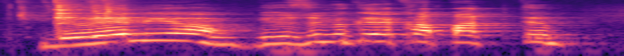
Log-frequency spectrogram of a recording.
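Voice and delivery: shouting, high and loud.

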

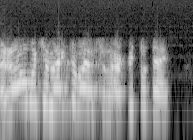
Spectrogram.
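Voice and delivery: very high-pitched, horrible, bad Indian accent. Joking around on a podcast, a host tries a bad Indian accent. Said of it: "No India calls for us now".

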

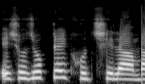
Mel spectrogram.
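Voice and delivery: ordinary delivery, nothing marked

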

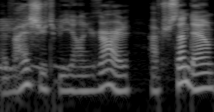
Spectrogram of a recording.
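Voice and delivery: speaking quietly. Reading a villager's warning aloud from a game: lowered voice. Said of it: "Lowers his voice".

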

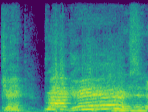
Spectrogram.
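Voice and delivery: very loud, high, piercing, drawn-out scream. Voicing the Inquisitor chasing the fleeing players: screaming. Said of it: "a scream, like".

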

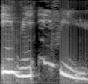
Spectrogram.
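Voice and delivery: loud, high-pitched squeal. Showing a Pokemon plushie called Eevee: Eevee impression. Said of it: "That's my impression of Eevee".

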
